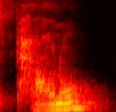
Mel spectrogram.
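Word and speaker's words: Pownal: Despite other pronunciations on the floor, it's Pownell.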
